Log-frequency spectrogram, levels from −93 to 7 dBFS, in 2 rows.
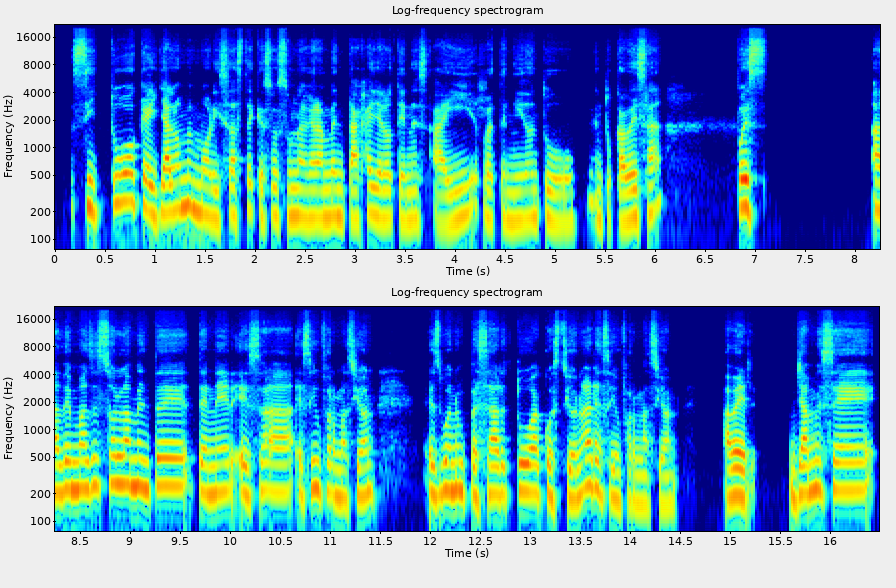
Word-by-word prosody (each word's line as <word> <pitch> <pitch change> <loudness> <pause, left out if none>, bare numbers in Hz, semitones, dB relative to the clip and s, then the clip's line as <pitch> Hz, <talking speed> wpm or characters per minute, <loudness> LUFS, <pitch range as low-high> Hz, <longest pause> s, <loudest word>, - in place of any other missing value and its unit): si 225 -4 -1
tú 245 +6 -2
okey, 240 -7 +2
ya 195 +2 +6
lo 210 +2 -1
memorizaste, 185 -3 -1
que 195 - -6
eso 185 +3 -6
es 180 -1 -7
una 180 0 -1
gran 170 0 -1
ventaja, 175 +1 -1
ya 180 -1 0
lo 170 -1 -3
tienes 165 -1 -6
ahí, 165 +8 -3
retenido 165 0 -5
en 175 - -5
tu 155 -3 -4
en 255 -11 -8
tu - - -9
cabeza, 175 +8 0 0.7
pues 230 0 +7 1.1
además 225 +2 +3
de 245 - 0
solamente 245 -1 +3
tener 210 0 -1
esa 210 +1 0
esa 205 +3 -3
información. 195 -2 -2 0.5
Es 195 -1 -1
bueno 220 0 +3
empezar 200 -1 +1
tú 215 +2 +3
a 205 - +1
cuestionar 195 +4 +1
esa 195 -5 -2
información. 160 -2 -6 0.4
A 180 - +2
ver, 185 -1 +5 0.3
llámese 220 +2 +1
195 Hz, 150 wpm, -23 LUFS, 175-220 Hz, 1.1 s, pues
